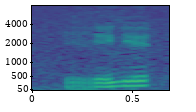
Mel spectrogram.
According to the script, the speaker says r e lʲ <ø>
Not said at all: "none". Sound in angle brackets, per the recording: ɛ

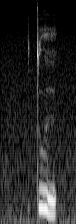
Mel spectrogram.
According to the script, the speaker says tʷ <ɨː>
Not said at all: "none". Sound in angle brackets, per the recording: ɨ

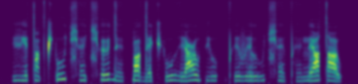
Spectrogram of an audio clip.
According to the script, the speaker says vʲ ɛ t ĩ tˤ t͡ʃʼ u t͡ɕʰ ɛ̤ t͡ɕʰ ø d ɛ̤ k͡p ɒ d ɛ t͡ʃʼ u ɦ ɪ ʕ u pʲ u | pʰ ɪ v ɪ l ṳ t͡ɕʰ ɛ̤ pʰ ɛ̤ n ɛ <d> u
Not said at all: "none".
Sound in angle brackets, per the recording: tˤ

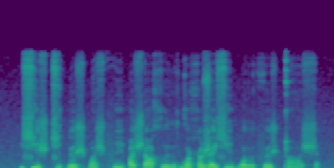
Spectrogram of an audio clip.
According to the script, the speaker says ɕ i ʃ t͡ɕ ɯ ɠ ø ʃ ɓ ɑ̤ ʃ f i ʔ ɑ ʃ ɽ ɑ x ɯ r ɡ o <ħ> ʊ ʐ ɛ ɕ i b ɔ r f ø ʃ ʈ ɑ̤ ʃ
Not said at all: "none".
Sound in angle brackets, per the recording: ħ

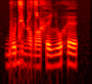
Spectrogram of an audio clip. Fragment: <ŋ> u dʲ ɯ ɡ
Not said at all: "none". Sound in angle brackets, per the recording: ɡ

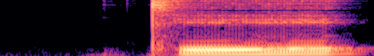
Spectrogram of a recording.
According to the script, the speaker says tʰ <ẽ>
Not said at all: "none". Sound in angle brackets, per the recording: e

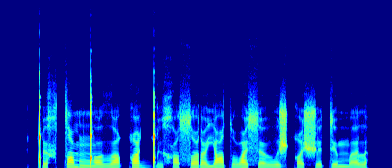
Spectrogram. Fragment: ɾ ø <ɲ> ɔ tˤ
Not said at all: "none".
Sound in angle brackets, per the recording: j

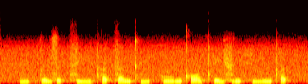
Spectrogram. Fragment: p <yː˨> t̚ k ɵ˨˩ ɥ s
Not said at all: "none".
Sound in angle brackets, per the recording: yː˨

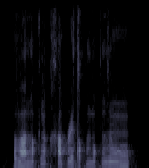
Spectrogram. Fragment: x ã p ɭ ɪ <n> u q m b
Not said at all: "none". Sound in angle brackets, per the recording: d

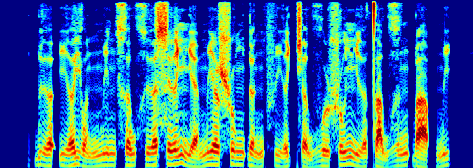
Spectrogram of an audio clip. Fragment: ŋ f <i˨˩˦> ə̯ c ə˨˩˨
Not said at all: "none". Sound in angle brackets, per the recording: i˨˩˦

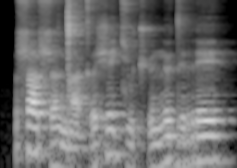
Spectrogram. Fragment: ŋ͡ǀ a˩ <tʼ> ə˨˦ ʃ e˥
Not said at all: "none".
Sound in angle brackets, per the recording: kʼ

